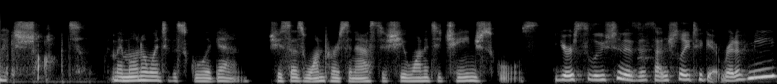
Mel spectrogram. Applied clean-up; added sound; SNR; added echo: none; none; none; none.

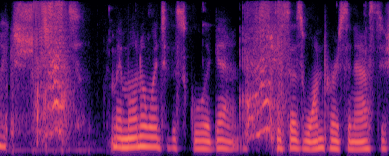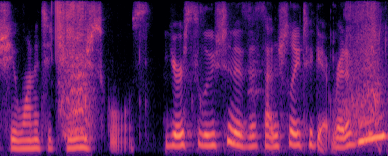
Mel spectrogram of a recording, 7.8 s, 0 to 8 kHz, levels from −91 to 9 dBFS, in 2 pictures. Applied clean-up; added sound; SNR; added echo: none; Zipper (clothing); 10 dB; none.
